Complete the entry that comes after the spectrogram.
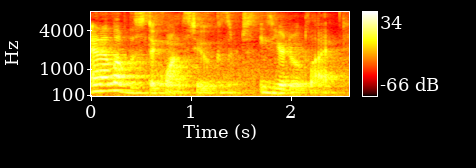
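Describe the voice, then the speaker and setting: Fairly quick talking from a woman, with noticeable background noise and audible room echo. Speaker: beauty vlogger. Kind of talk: makeup tutorial. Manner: fast; casual, with fillers.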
